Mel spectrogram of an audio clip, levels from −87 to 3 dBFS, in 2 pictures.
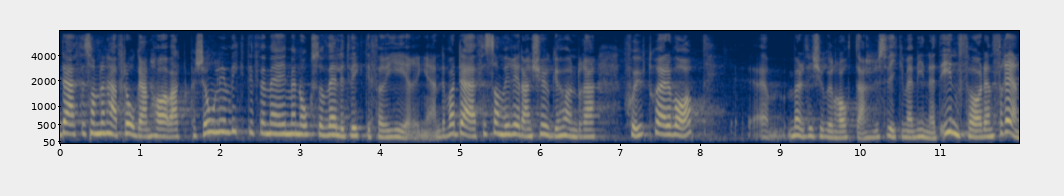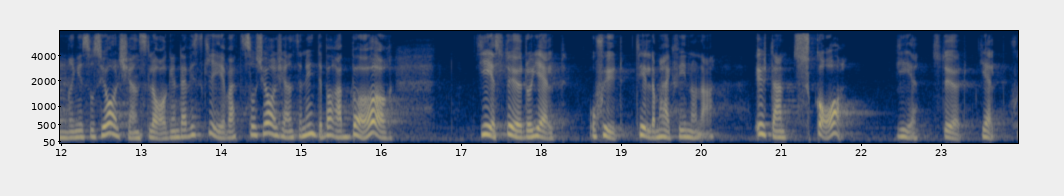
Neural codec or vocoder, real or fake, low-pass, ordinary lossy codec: none; real; 7.2 kHz; none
